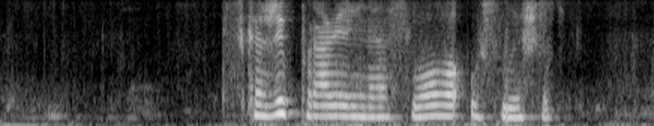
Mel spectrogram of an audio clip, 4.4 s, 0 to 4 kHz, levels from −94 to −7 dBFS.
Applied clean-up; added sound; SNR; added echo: neural separator model SepFormer DNS4.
